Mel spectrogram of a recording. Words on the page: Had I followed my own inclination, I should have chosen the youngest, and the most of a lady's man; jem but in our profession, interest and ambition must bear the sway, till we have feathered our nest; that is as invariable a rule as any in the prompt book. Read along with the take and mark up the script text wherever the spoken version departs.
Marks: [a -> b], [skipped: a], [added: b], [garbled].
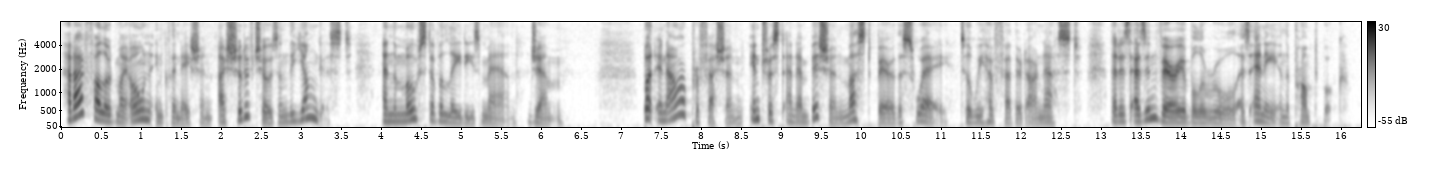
Had I followed my own inclination, I should have chosen the youngest, and the most of a lady's man; jem but in our profession, interest and ambition must bear the sway, till we have feathered our nest; that is as invariable a rule as any in the prompt book.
